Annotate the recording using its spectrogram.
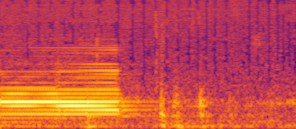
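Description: The last held note of a Carnatic devotional prayer song, sung in unison, ends about a second in, followed by a few faint knocks in near silence.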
